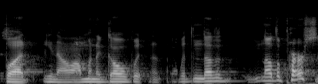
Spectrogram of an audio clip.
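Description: With a New York accent, a man talks at a very fast pace. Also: quiet background. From US Northeast, Brooklyn New York. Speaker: internet show host, actor and impressionist; internet show host, actor. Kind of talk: casual interview chat. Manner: animated. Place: home room. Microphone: studio mic.

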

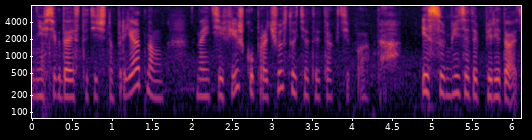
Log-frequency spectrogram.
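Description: Over light background noise, a woman speaks with ordinary pitch variation in a dry sound with no echo. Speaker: vlogger. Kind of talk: casual vlog chat. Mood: dreamy, cozy, admiring. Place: street. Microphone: phone near.

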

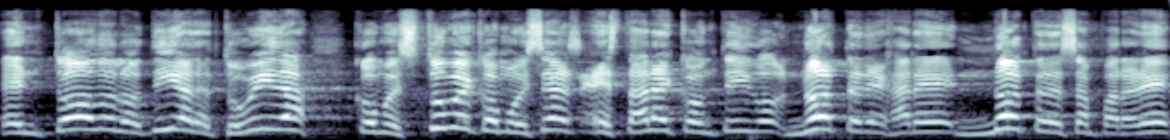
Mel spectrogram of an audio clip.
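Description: A man speaks at a moderate pace with an extremely high pitch. His intonation is lively. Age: 50s. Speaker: pastor. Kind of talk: sermon. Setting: church. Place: church. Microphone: handheld.

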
